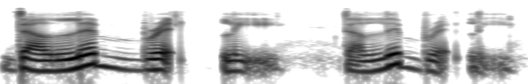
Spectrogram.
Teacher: It's the E we just don't say.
